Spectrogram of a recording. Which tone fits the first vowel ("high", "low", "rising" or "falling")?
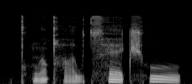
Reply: rising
